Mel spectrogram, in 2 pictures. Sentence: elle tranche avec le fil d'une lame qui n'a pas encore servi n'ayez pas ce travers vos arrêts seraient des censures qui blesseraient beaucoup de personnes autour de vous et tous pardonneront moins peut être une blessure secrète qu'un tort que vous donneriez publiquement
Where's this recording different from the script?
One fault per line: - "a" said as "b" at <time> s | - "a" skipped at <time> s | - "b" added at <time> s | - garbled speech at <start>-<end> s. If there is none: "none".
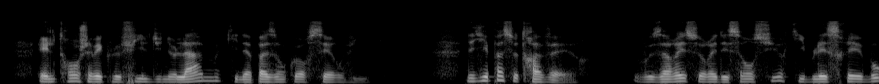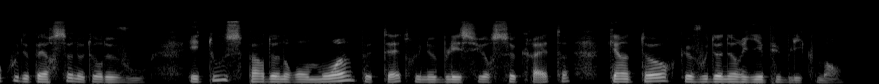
none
